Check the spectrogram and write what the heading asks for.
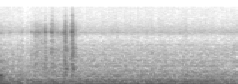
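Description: Steady low room hum, with a brief faint click of a plastic Nerf blaster and holster being handled about half a second in.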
